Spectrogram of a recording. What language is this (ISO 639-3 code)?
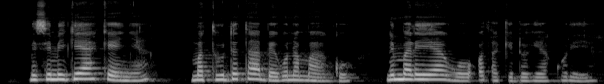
kik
